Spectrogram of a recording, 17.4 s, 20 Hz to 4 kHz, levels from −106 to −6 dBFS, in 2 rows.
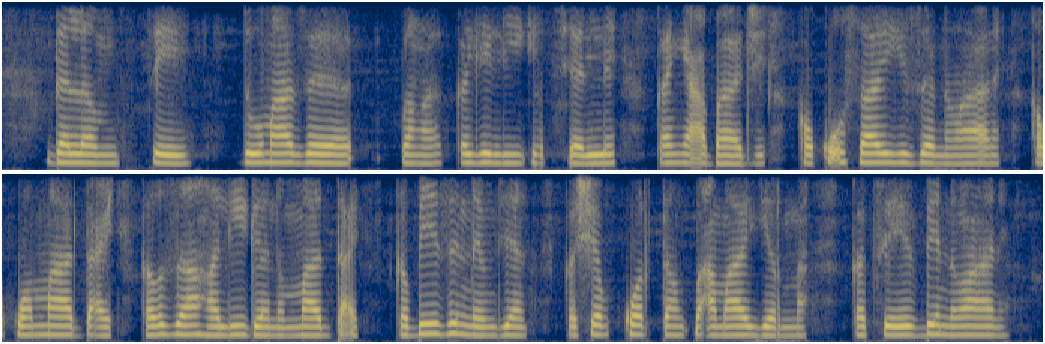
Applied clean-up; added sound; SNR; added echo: neural separator model SepFormer WHAM!.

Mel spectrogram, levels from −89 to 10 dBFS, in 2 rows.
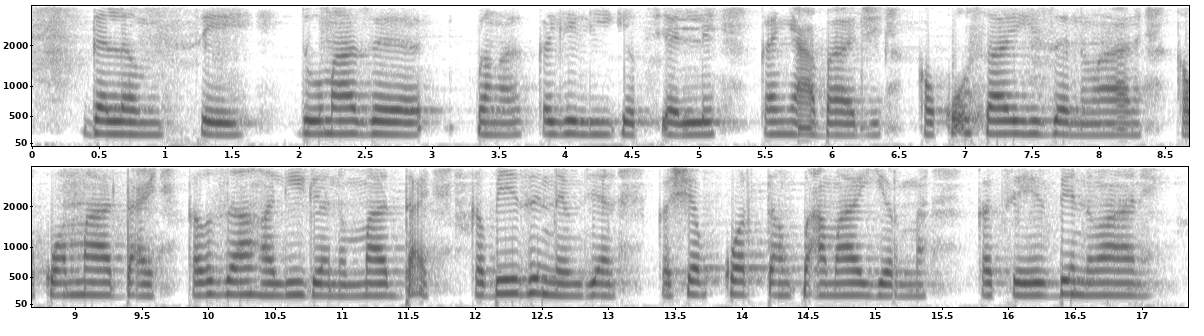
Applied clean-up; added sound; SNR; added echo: none; none; none; none.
